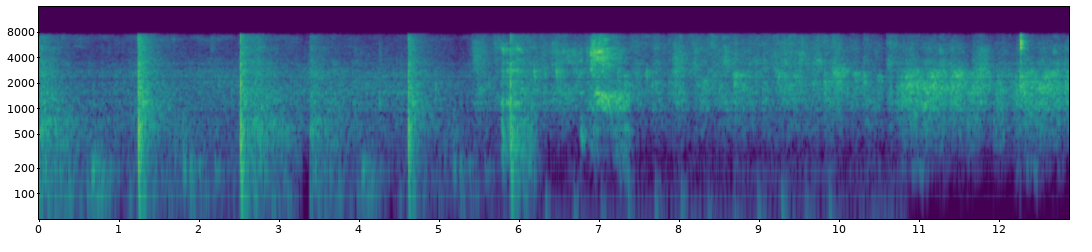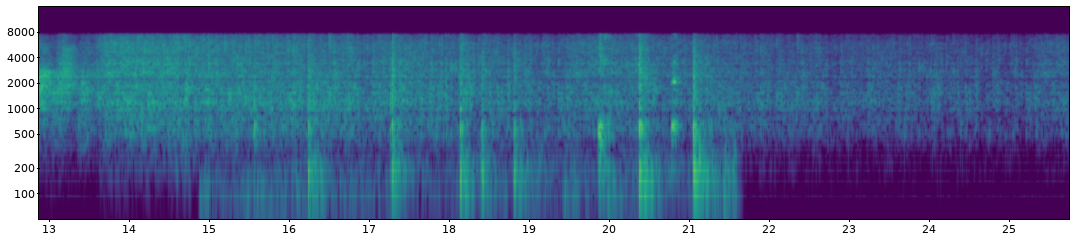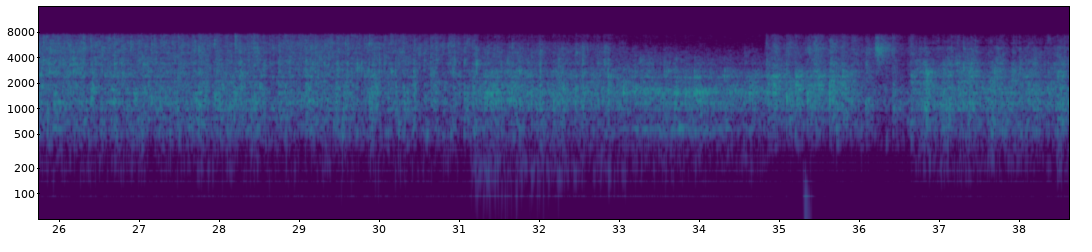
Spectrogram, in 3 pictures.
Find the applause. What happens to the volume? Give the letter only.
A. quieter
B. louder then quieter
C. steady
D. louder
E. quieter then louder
B.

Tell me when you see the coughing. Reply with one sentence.
You can hear the coughing from 5.8 to 7.4 s and from 19.9 to 20.9 s.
